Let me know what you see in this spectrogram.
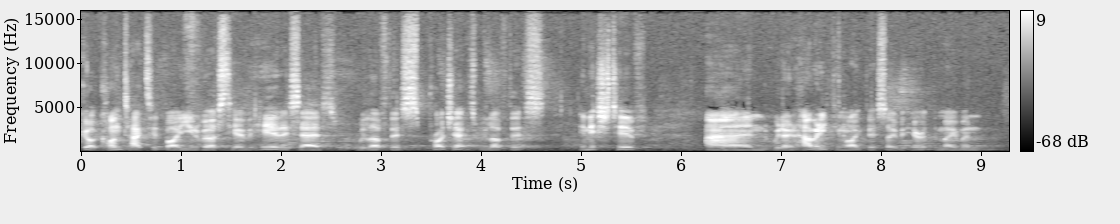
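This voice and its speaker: A man with a British accent at a fairly quick pace, over noticeable background noise. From England. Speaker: social entrepreneur. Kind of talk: interview.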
